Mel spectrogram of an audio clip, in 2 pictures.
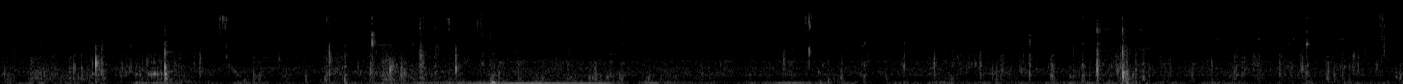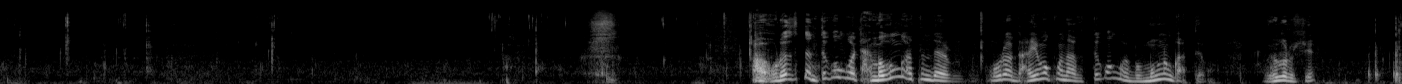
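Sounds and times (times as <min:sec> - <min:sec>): faint chewing: 0:00.0 - 0:21.7.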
